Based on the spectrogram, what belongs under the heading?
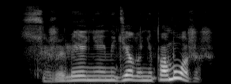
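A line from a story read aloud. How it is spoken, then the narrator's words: Agreeing mutter. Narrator (Russian): согласно буркнул Грым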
